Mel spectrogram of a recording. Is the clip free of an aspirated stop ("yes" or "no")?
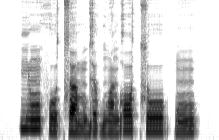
yes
